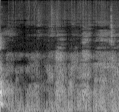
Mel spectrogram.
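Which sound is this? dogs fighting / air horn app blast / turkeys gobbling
dogs fighting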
